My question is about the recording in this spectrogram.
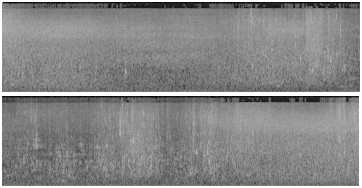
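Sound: ocean waves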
